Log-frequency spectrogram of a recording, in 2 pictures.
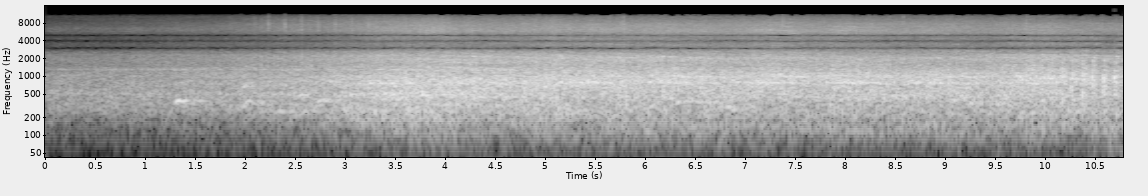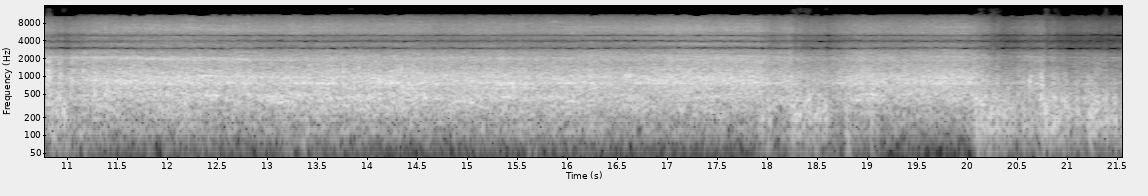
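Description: Freight train hauled by a JR Freight EF65 DC electric locomotive passing at speed: a loud, steady rush of wheels on the rails from the long line of container wagons, building over the first few seconds and dropping off near the end as the last wagon goes by.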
